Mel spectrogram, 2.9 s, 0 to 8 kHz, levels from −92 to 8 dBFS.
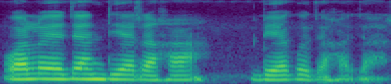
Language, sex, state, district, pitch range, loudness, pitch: Bengali, female, Assam, Hailakandi, 160-185 Hz, -16 LUFS, 170 Hz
